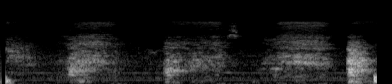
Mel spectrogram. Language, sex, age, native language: Icelandic, female, 12, Polish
